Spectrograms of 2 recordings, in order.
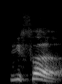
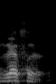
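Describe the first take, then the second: First: Refer said loud with the weight on fer, ri short; correct stress on fer. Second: Refer stressed on the first syllable re, the wrong way. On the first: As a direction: land hard on the second syllable of Refer. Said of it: "फर को हमने stress करना है". (Refer में दूसरे syllable fer पर ज़ोरदार stress) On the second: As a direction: put the weight on re in refer. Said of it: "जब आप रेफर कहेंगे तो ... स्ट्रेस भी फर्स्ट सिलेबल पे". (refer में पहले सिलेबल re पर ग़लत stress) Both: Shown as a demonstration.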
